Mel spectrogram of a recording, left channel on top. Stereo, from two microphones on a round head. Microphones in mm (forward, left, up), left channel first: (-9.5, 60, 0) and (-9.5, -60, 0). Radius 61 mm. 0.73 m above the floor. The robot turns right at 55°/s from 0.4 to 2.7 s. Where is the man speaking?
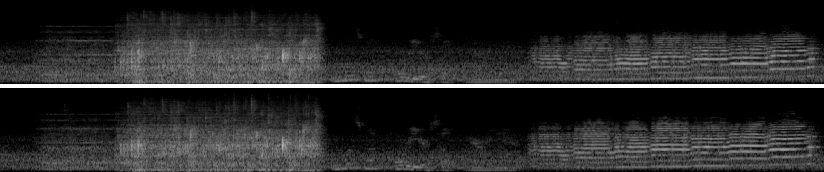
45° right (ahead or behind), 1.6 m.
